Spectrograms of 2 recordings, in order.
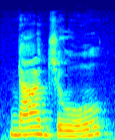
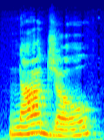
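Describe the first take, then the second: First: The vowel after the D is a long U. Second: The vowel after the D is a schwa. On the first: The speaker calls it wrong. "not nodule" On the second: The speaker calls it right. "reduced the long U sound to more of a schwa vowel"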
